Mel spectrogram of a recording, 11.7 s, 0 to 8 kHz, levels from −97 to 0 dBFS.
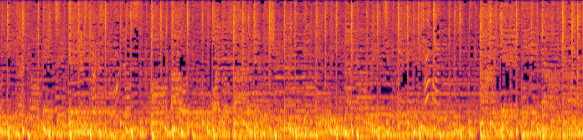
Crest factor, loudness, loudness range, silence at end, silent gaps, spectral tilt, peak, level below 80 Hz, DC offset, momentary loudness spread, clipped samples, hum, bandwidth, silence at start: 14 dB; -14 LUFS; 1 LU; 0 s; none; -4 dB/octave; 0 dBFS; -20 dBFS; under 0.1%; 3 LU; under 0.1%; none; 8 kHz; 0 s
